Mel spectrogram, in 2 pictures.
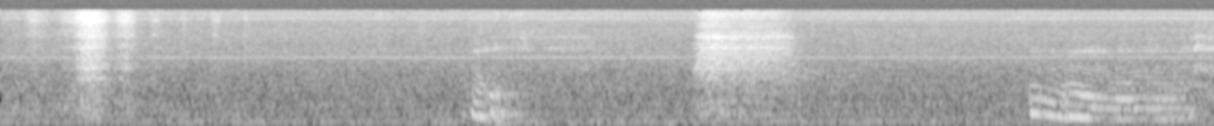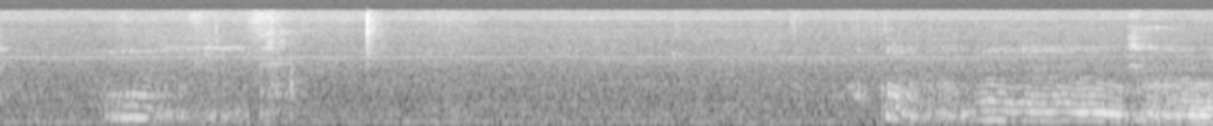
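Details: Piggy, a cranky French bulldog, indoors in a small room, gives short whiny, moaning grumbles in scattered bursts with bending, harmonic tones. The bursts are separated by quiet breathing and snuffling.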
